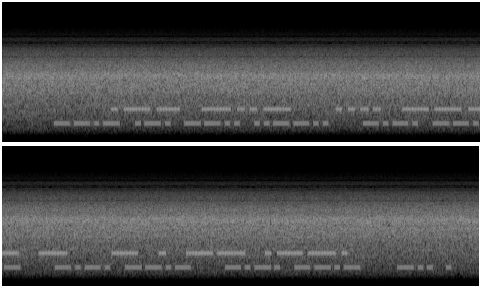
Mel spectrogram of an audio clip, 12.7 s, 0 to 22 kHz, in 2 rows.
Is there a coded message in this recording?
Yes: Morse code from 0.6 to 12.4 s, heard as two keyed tones, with radio static. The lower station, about 19 wpm, 550 Hz: QRZ? CQ CQ CQ DE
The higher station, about 14 wpm, 940 Hz: WX HOT TEMP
